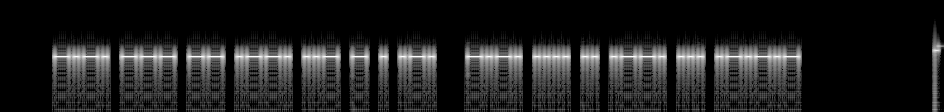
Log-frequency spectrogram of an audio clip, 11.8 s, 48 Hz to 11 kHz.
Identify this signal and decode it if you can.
Morse code, heard as a keyed tone, about 20 wpm, 700 Hz. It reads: COMPUTER CHIPS.
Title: All-Age Appropriate Jokes - 20wpm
